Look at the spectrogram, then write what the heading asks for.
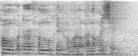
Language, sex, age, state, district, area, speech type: Assamese, male, 60+, Assam, Goalpara, urban, spontaneous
